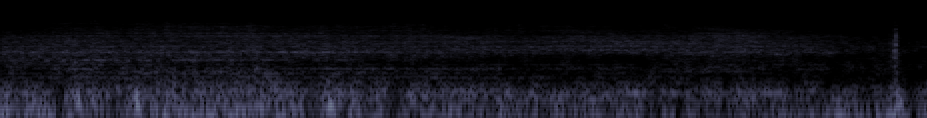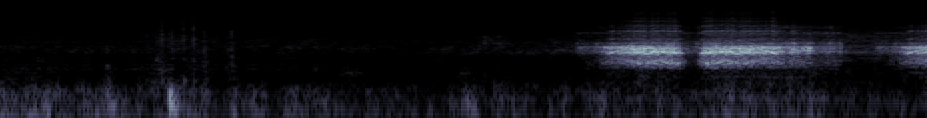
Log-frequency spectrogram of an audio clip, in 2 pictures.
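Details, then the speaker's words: Loud, harsh, hollow bronchial breath sounds with a short silent pause between inspiration and expiration, abnormal finding caused by extensive consolidation, typically lobar pneumonia; lung sounds teaching recording. "e ele é causado por uma condensação bastante grande de maneira geral são brom que o pelé causado por uma pneumonia chamada pneumonia lobar"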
